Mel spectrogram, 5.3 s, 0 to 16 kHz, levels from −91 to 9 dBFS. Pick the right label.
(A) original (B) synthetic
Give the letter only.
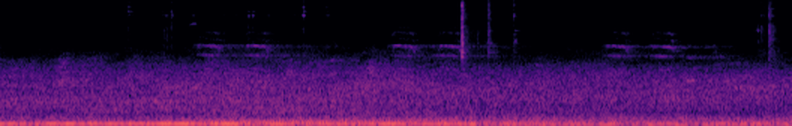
A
